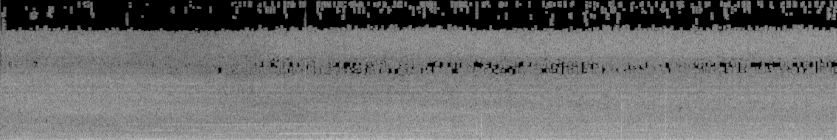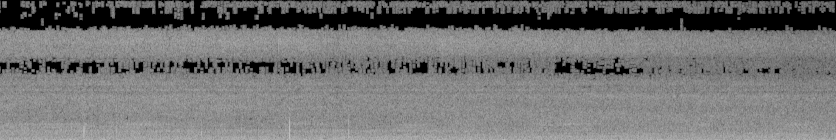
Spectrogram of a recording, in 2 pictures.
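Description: Steady hiss of falling water: light drizzle and a waterfall spilling down rockwork.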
